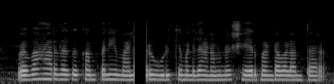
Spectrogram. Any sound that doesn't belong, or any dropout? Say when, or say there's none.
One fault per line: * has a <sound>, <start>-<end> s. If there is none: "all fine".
* has a dropout, 1.3-1.5 s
